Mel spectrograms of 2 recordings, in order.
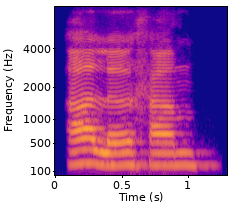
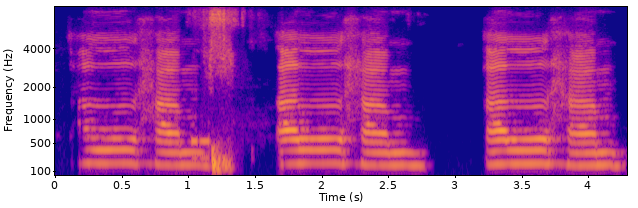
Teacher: huruf lam ini sama ya, nggak memiliki sifat qalqalah. Jadi cara bacanya nggak boleh dipantul-pantulin ya.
